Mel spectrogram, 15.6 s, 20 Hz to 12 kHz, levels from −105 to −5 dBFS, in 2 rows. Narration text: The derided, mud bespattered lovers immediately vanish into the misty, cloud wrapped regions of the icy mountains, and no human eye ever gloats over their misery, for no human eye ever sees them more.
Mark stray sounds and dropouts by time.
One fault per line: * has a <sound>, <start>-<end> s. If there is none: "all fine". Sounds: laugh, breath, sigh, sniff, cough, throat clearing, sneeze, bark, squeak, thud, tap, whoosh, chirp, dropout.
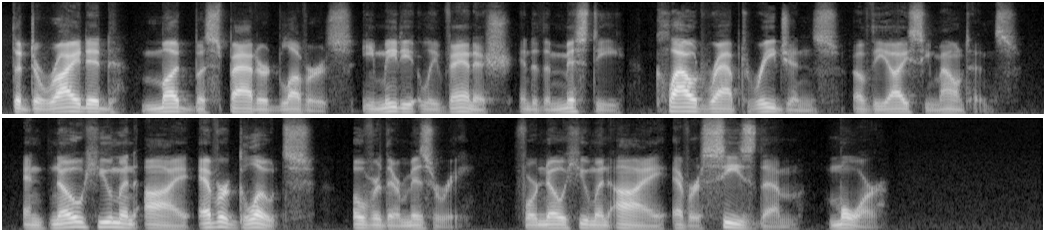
all fine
